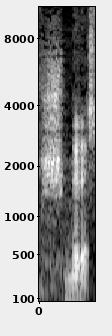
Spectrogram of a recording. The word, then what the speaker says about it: Smithwick's: Bono immediately proceeded to tell me, No, you must use the Gaelic pronunciation for this beer. it's pronounced Schmiddix. Schmiddix.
